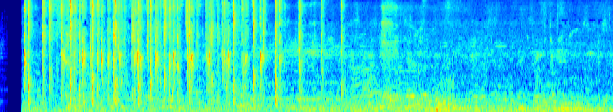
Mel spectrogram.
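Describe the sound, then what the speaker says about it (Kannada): Audience applause at a children's day program at Swamy Tutorials on Aland Road, Kalaburagi: dense, sustained clapping from a crowd, sharp and lively at first, then settling into a steady, thicker patter with a murmur of voices underneath. "ಕಣ್ಣನು ನೀಡುವ ಅಣ್ಣನಿಗೆ ನಮ್ಮಯ ಪ್ರೀತಿಯ ಚಪ್ಪಾಳೆ"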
